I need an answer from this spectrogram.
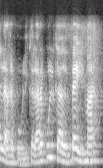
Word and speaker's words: Weimar: república la república de weimar que se escribe ueimar con w la república de weimar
